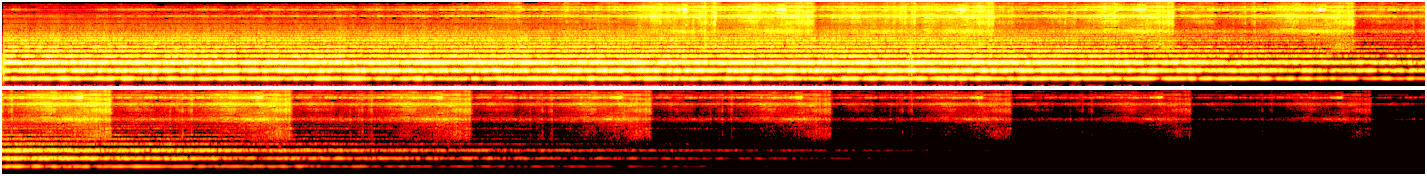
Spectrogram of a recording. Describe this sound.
A very dark and brooding multi-sampled synth pad. Evolving and spacey. Each file is named with the root note you should use in a sampler.
ambient, dark, granular, multi-sample, multisample, synth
